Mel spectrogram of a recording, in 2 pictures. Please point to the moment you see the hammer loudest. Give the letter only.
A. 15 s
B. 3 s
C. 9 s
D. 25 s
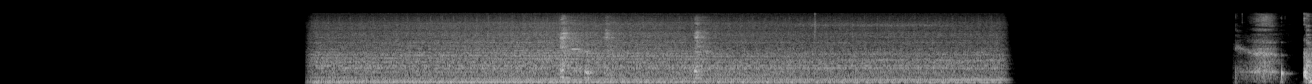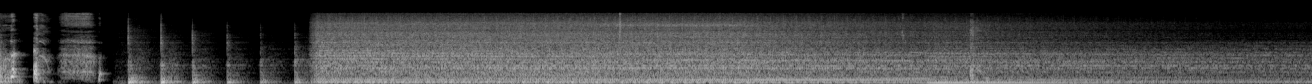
A.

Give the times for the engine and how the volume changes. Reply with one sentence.
You can hear the engine from 3.0 to 10.1 s, at a steady volume; and from 16.2 to 26.1 s, getting quieter.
